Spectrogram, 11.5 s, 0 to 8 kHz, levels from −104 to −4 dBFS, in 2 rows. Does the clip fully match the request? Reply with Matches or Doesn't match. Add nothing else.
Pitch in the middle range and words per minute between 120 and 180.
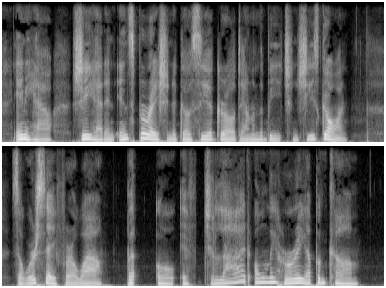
Matches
